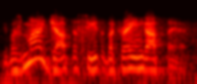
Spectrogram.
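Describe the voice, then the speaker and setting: An actor playing a seasoned American secret service adventurer, recounting exploits with matter-of-fact bravado in a 1930s radio drama, on an old recording. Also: male voice, fairly high pitch, wildly swooping pitch, fast talker. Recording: muffled, noisy vintage 1930s radio recording.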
